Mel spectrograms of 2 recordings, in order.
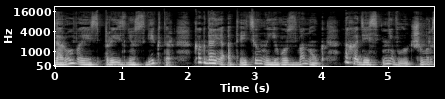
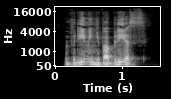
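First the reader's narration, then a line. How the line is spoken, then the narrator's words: Barked, near breakdown. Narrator (Russian): рявкнул высший, видимо, тоже находясь на грани нервного срыва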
